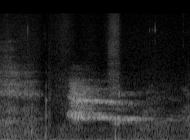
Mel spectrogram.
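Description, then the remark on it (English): A dog lets out a drawn-out, somewhat tonal bark, one main outburst after a brief quieter yip, with no talking. “The dogs are feisty today.”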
